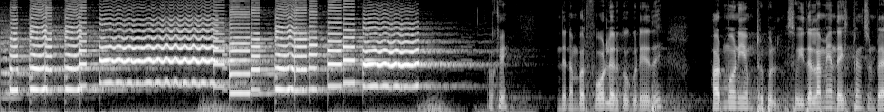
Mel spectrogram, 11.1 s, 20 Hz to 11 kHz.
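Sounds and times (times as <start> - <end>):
reedy keyboard melody with vibrato: 0.0 - 6.2.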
